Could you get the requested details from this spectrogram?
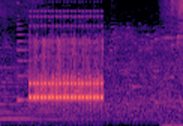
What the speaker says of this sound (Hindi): तभी फोन बजा।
